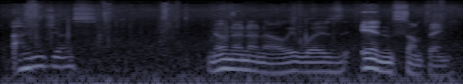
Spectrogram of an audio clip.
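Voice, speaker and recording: A man's voice: on the low side, expressive, slow, a little mellow, slight background noise. A man voicing a chatty, mischievous talking head of a dullahan in a casual, rambling audio roleplay spoken straight to the listener. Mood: cajoling, easygoing. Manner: casual, rambling, hesitant with stammered repeats. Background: ambient forest sound effects.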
